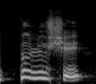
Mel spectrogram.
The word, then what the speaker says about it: peluché: avait un autre c'était peluché qu'on prononce quelquefois pelucher he c'està-dire un tissu qui ressemble à de la peluche et comme on peut l'écr le dire pelucher ben parfois on met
